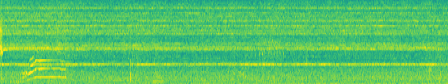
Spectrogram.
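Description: A cat gives one short meow about half a second in, rising in pitch and then held briefly. A faint steady high-pitched whine runs underneath.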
